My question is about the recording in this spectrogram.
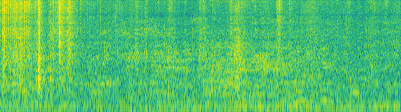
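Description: Supermarket background noise: indistinct voices and the clatter of handling, with a sharp clatter about half a second in.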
